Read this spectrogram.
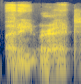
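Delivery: a Sam Elliott-style grizzled voice; old prospector. Acted. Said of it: "work on my, what's his name ... Sam Elliott".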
